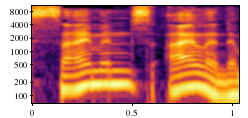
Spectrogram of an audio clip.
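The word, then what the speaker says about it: Simons Island: St. Simon's Island.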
